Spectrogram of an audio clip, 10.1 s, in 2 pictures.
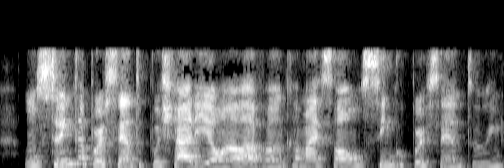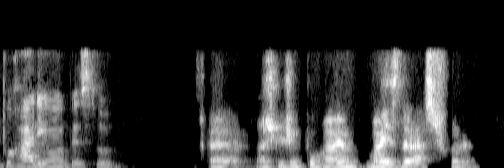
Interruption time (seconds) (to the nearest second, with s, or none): none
